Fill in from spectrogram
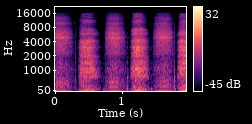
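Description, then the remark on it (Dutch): Deep, forceful breaths drawn in and pushed out in quick succession, about five rushing breaths in a steady, fast rhythm with no talking, as deep breathing done before taking a cold shower. “Op dit tempo, in deze diepe ademhaling, zo'n 20, eh, 30 keer.”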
